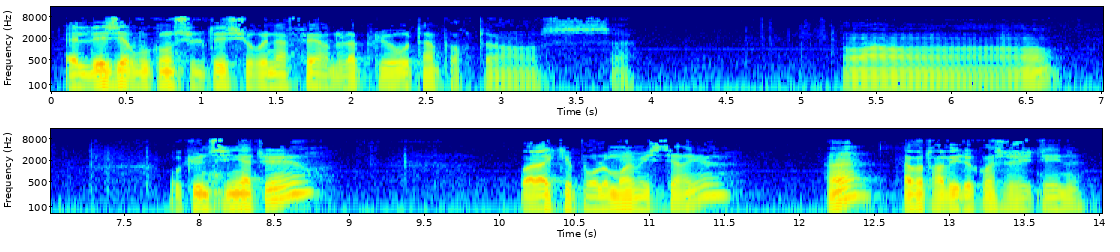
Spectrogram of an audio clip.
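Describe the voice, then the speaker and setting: An actor playing a genial gentleman doctor, the loyal friend of a detective, in a measured and articulate radio drama style. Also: fairly low pitch, close to an everyday voice. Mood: puzzled, musing. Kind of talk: vintage French radio drama narration. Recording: dull old radio broadcast recording.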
